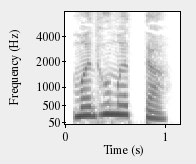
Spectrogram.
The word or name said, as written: ಮಧುಮತ್ತೆ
